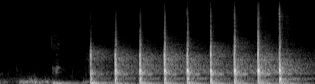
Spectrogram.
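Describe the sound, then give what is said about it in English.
A rapid series of eight heavy, forceful knocks on a wooden house door, evenly spaced and loud, as a man pounds on it, following a brief low rumble at the start. “as Mr. Moody was getting into bed, there was this pounding on the door”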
